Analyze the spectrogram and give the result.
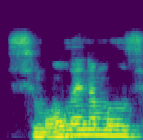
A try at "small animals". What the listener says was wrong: He says small animals, putting the stress on small, as if he had said big. So people like taking photos of like these big wild animals like gorillas and lions, but they like small animals as well.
